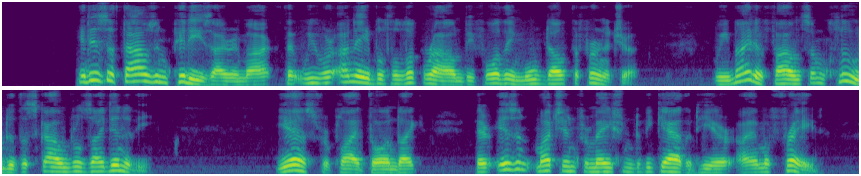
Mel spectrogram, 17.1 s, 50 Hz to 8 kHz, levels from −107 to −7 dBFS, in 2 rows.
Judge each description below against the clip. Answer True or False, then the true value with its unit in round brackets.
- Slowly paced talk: False (155 wpm)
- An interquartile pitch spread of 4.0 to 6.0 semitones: True (5.2 semitones)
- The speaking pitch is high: False (150 Hz)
